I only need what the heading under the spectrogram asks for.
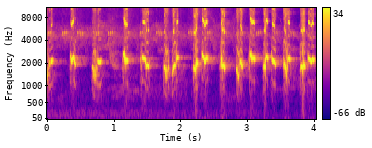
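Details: Sooty-headed bulbul fighting call: short, bright, chirping notes with quick downward slurs, delivered about three per second in an even run.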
